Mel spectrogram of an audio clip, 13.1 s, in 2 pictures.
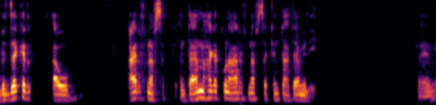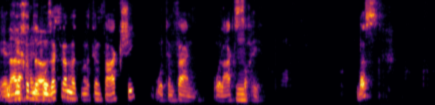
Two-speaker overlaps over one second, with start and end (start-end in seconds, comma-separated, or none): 6.6-7.8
